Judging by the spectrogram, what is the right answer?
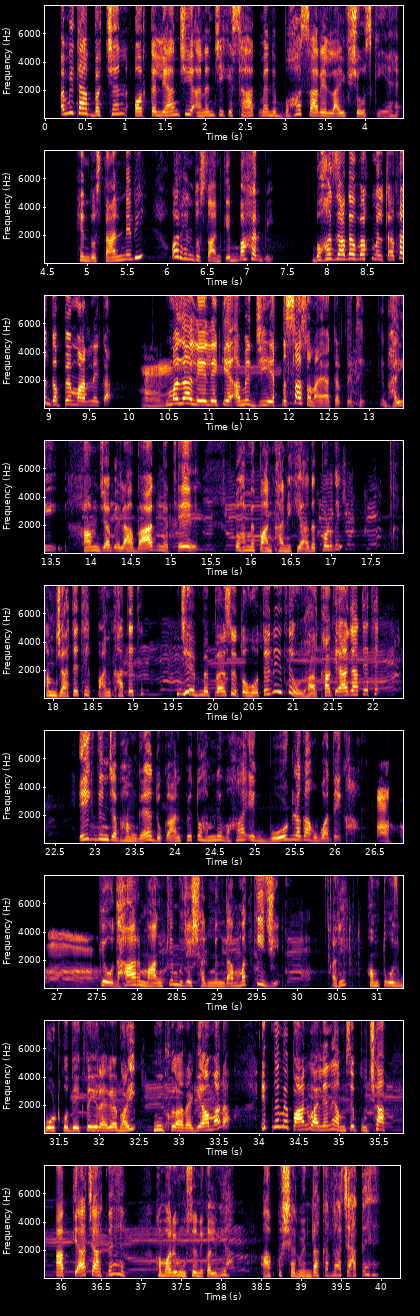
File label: commentary; tabassum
